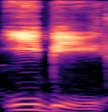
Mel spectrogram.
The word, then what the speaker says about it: ibi: All right, without further ado, Anthony, now let's talk about Eebee, and it's spelled IBI from SanDisk.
